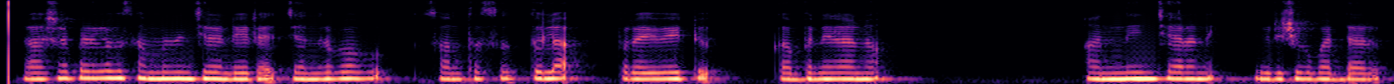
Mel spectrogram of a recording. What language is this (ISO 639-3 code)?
tel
